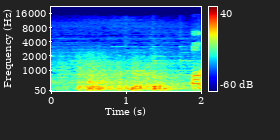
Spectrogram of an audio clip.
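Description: Thunder rumbling, swelling about half a second in, over a hiss of rain and soft background music.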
